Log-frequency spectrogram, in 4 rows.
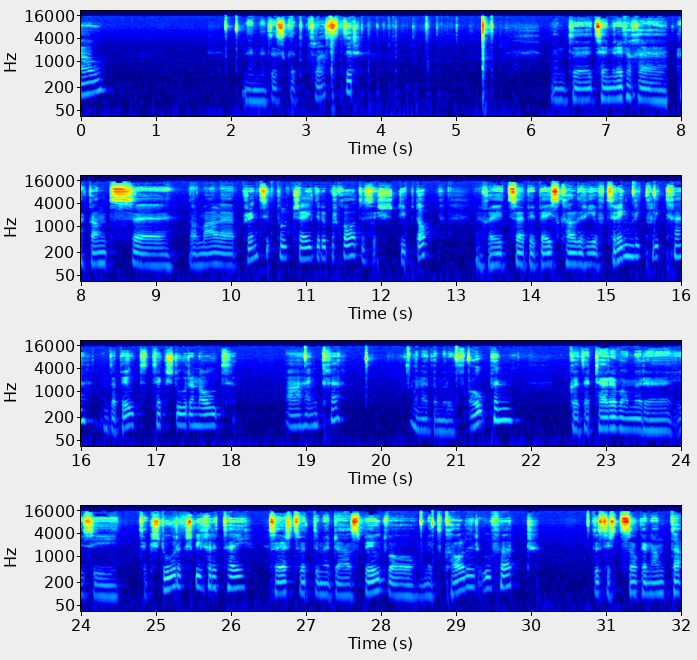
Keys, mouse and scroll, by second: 1.9 Left, 6.1 scroll down 3, 6.7-7.1 scroll down 5, 7.7-8.3 scroll down 6, 10.0-11.4 scroll down 11, 11.9-13.2 scroll up 10, 15.4 click, 21.0 click.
